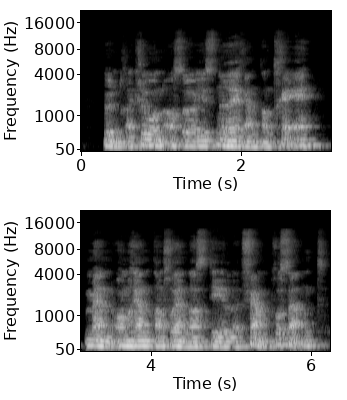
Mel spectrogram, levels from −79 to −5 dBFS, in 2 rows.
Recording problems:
off-mic speech; far
room echo; noticeable; dies away in 0.4 s

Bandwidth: 13.5 kHz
